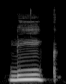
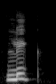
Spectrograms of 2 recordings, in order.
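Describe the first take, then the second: First: लीक with a long, held ee; long vowel. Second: लिक with a short i; short vowel. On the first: Teacher drilling word pairs for students, long vowel. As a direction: draw out the ee in लीक. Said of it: "इसका sound long है". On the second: Teacher drilling word pairs for students, short vowel. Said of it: "short sound है". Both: Shown as a demonstration.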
